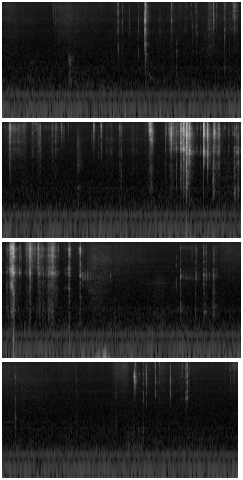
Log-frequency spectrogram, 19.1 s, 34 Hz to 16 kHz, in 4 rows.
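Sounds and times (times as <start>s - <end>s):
low steady hum: 0.0s - 19.0s
plastic packaging crinkling: 2.3s - 11.3s
packaging tearing: 3.6s - 6.0s, 6.6s - 11.3s.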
